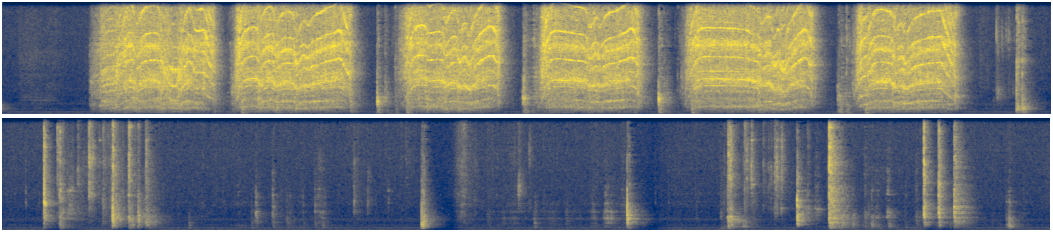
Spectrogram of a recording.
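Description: Cordless drill boring dowel holes through a metal dowelling jig into a wooden table leg: six bursts of about two seconds each with short pauses between, the motor's pitch wavering under load. After that, scattered clicks and knocks as the jig and its clamp are handled.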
